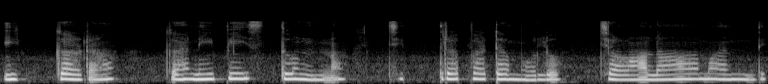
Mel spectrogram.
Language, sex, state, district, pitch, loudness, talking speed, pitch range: Telugu, female, Andhra Pradesh, Sri Satya Sai, 240 Hz, -15 LUFS, 40 wpm, 230-250 Hz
